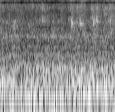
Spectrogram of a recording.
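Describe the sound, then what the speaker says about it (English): Water runs steadily onto a makeup remover cloth at a sink, a constant close splashing rush with no talking. "a little bit of water on it"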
